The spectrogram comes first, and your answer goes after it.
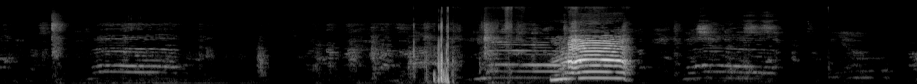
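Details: Pregnant kacang goat (kambing kerikil) kept in a pen at Tanjungjaya, Cipunagara, Subang regency: several short nasal bleats with stacked harmonics, the loudest and longest near the middle, over soft background music.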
